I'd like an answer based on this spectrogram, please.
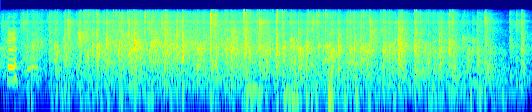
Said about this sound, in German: Die Musik und hattet ihr auch selber gemacht, oder wie war das? Ja. Das habt ihr gar nicht gesagt. Ja, dafür nochmal einen Applaus.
